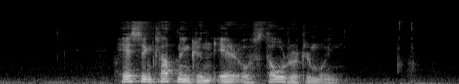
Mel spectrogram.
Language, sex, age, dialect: Faroese, male, 36-60, Suðurstreymoy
